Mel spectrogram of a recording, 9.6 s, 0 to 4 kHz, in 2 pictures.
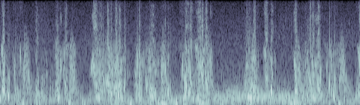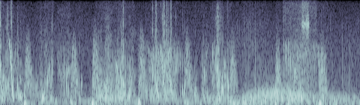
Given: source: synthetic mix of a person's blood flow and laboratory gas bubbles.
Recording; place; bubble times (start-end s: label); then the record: Doppler ultrasound of blood flow; subclavian vein
0.00-0.38 s: bubbles
0.47-1.03 s: bubbles
1.19-1.74 s: bubbles
1.79-2.32 s: bubbles
2.39-2.85 s: bubbles
3.25-3.46 s: bubbles
3.50-3.69 s: bubbles
3.89-4.57 s: bubbles
4.71-5.17 s: bubbles
5.28-5.54 s: bubbles
5.56-5.92 s: bubbles
6.05-6.62 s: bubbles
6.72-7.90 s: bubbles
8.46-9.19 s: bubbles
From the record:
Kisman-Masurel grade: 332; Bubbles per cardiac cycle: rolling drumbeat, 9 or more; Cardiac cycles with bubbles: 50 to 99%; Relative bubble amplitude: moderate (0.250 to 0.450); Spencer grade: 3 (all of the cardiac periods contain showers or single bubble signals, but not dominating or overriding the cardiac motion signals); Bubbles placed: anywhere in the cardiac cycle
